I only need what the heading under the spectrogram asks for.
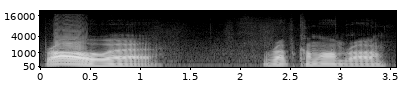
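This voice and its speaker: A man with a deep voice, rambling casually and slangily to his stream audience. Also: sing-song, extremely slow, darkish tone, clean tone, no echo, lo-fi sound. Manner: slangy, rambling, says "bro" a lot. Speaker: live streamer.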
